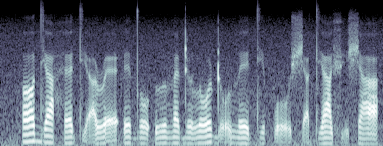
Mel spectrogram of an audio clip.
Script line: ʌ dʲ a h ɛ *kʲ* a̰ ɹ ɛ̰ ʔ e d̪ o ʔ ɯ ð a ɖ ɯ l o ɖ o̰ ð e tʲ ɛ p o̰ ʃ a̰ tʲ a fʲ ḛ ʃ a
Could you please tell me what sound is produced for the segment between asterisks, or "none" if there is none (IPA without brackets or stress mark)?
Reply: tʲ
